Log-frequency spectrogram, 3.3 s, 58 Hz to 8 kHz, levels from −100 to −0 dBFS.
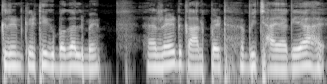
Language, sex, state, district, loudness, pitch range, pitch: Hindi, male, Uttar Pradesh, Lucknow, -15 LUFS, 150-170 Hz, 160 Hz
